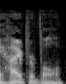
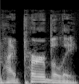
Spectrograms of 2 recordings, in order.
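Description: First: Hyperbole said as "hyper-bowl", lower; mock mispronunciation. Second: Hyperbole said as hy-PER-buh-lee; correct pronunciation. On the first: Quoting how dumb people say it, hyperbole as "hyper-bowl". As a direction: end hyperbole in "bowl", no final ee. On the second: Reading out a cartoonist's summary, hyperbole ending in "-lee". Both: Shown as a demonstration. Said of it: "or as dumb people say".

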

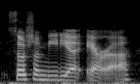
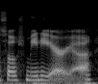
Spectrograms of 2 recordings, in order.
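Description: First: "era" said in two syllables, AIR-uh; corrected pronunciation. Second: "area" said with an extra syllable, AIR-ee-uh; slipped pronunciation. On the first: Podcaster fixing a slip about social media, "era" as AIR-uh. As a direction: restate it cleanly with "era" as AIR-uh. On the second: Podcaster slipping while talking about social media, "area" as AIR-ee-uh. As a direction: stumble into "area", three syllables for a two-syllable word. Slip, corrected in next phrase. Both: Real, not acted.

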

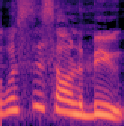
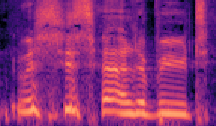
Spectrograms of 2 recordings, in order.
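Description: First: High put-on puzzled voice; mock Canadian listener. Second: Much higher and louder puzzled voice; mock Canadian listener, louder. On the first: Cohost voicing a Canadian listener, high puzzled mock voice. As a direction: ask it like a confused foreign fan. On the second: Host echoing the Canadian listener voice, louder and higher. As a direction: echo it louder as a baffled fan. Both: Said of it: "She's like".

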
